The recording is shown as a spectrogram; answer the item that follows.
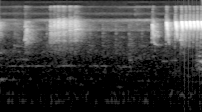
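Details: Grey-headed canary-flycatcher: a few buzzy high bursts, then a rapid run of thin, sharp, evenly spaced notes at the end.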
